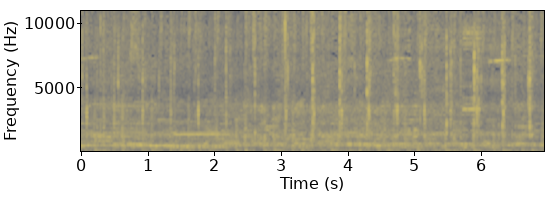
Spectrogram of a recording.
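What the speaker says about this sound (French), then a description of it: "les Kinois venus en grand nombre pour applaudir de deux mains" A large outdoor crowd in Kinshasa cheers and claps at the launch of a city road-repair project, a dense, loud, sustained roar with scattered sharp handclaps and shouts throughout.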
